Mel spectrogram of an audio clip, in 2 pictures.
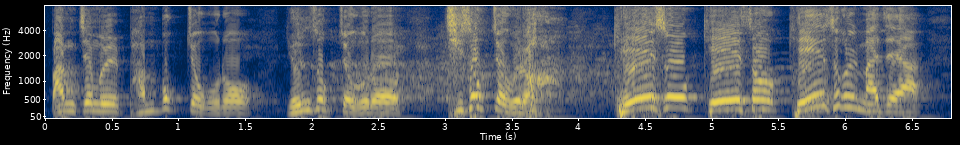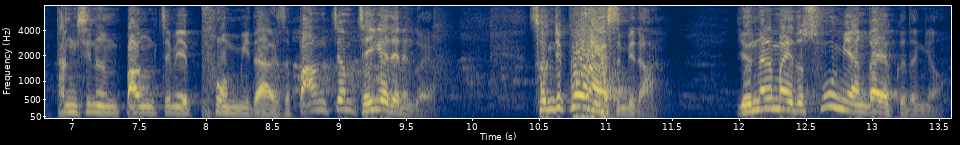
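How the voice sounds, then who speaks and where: Lively high-voiced man telling funny testimony. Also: a little fast. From Korea, North Gyeongsang. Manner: animated, acts out quotes, leads crowd in repeating. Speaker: guest speaker giving testimony. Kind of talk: humorous church testimony. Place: church hall with audience. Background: audience laughter.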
